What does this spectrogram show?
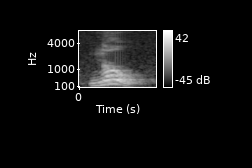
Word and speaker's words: know: Por exemplo, a gente tem palavras terminadas em K e N no inglês, onde a gente não pronuncia o som do K. Know, saber, knife, faca, knee, joelho, doorknob, maçaneta.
